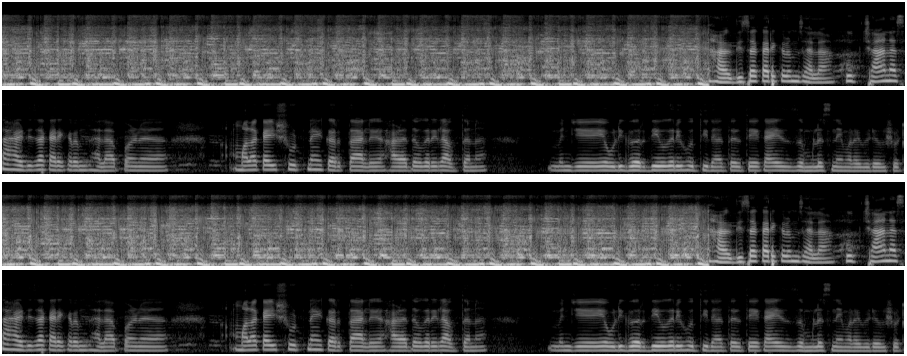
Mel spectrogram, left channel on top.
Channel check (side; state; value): both; normal; correlation 0.86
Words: हळदीचा कार्यक्रम झाला. खूप छान असा हळदीचा कार्यक्रम झाला. पण मला काही शूट नाही करता आलं हळद वगैरे लावताना. म्हणजे एवढी गर्दी वगैरे होती ना, तर ते काही जमलंच नाही मला व्हिडिओ शूट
